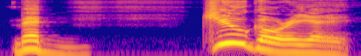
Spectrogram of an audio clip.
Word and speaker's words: Medjugorje: Okay, they have a pronunciation here. Medjugorje.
